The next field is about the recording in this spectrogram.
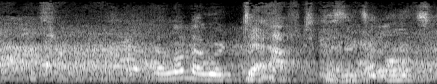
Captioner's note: laughs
